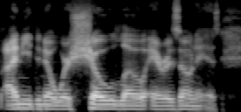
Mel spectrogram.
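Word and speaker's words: Show Low: A convenience store clerk in Xolo, Arizona. And I have no idea. Look that up. I need to know where Xolo, Arizona is. Xolo, Arizona.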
